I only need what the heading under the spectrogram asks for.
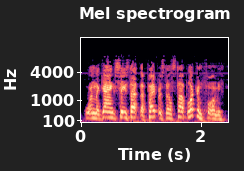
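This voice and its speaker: An actor playing a desperate, brooding fugitive killer in an old-time radio crime drama, given to overwrought outbursts. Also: male voice, high-pitched, fast, fairly bright tone, breathy edge, faint music behind. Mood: urgent, insistent. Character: desperate fugitive man who killed a truck driver. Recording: dull, noisy old radio recording.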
